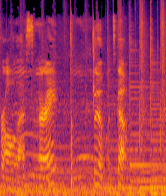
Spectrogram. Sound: lips popping; fingers snapping

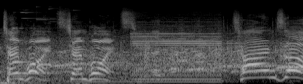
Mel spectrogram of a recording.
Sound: buzzer sounds

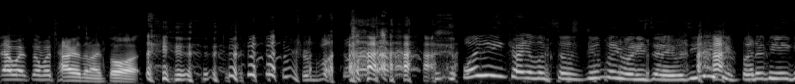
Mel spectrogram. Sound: laughter

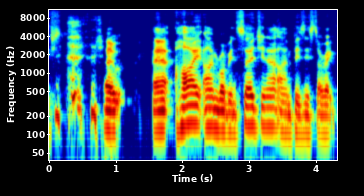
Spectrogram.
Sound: laughter

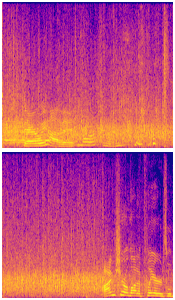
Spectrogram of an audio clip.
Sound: applause

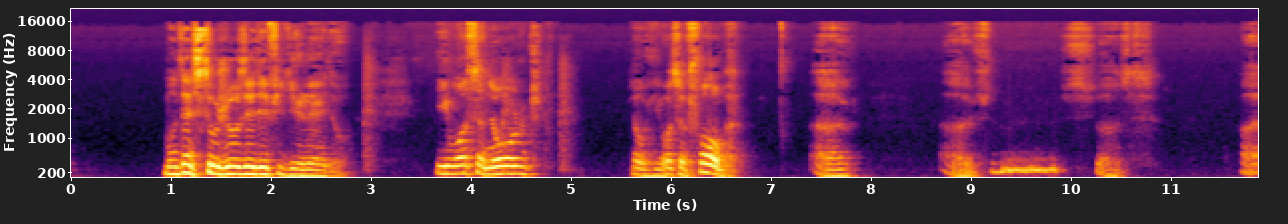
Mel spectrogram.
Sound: foreign language 00:10:32

